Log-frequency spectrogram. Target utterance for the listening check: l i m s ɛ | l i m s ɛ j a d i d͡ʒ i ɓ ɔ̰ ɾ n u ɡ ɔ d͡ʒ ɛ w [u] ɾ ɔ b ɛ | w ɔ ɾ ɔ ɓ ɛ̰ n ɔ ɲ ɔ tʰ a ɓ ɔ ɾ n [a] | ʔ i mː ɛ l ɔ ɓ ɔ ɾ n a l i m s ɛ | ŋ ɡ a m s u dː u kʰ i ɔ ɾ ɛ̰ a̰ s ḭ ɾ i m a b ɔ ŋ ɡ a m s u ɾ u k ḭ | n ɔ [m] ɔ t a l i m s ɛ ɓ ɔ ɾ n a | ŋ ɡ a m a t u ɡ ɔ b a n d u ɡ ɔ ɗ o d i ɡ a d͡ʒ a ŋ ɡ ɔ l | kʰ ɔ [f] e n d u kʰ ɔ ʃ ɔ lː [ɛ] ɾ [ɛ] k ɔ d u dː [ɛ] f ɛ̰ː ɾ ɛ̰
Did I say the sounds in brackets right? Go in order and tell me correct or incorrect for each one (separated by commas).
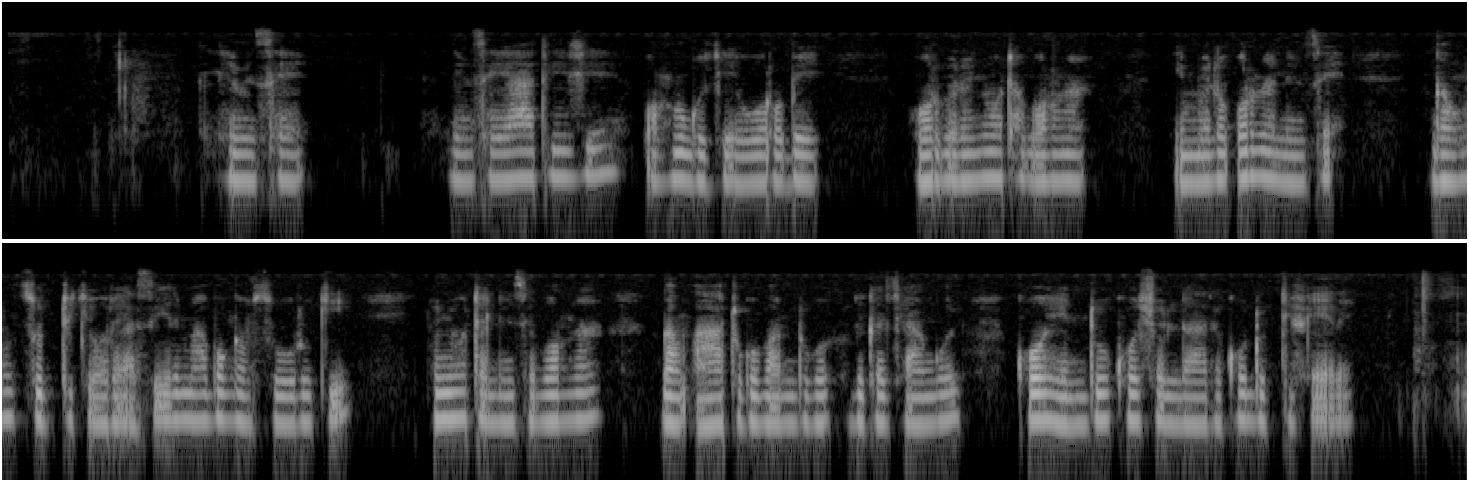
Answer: incorrect, correct, incorrect, incorrect, incorrect, correct, incorrect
